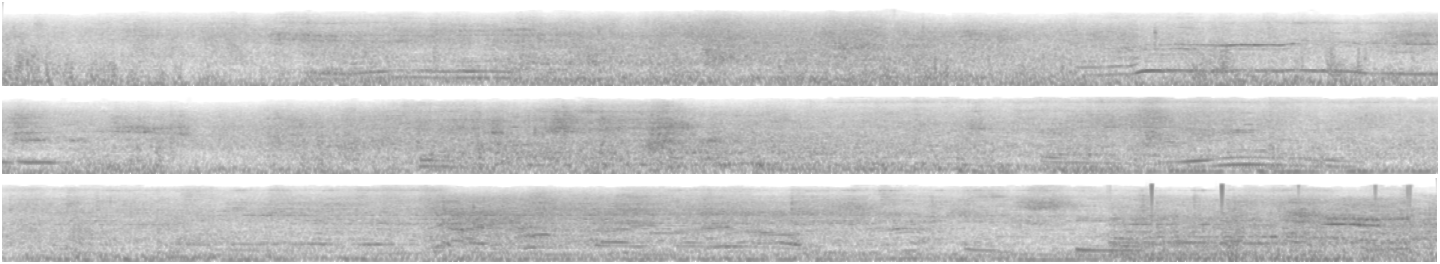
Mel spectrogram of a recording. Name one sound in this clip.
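A young boy talks excitedly close to a microphone.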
